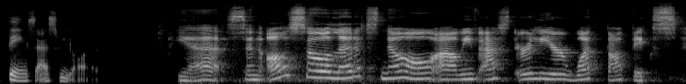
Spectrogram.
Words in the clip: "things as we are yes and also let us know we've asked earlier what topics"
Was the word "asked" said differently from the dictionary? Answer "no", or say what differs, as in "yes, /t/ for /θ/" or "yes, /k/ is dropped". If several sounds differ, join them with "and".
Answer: no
